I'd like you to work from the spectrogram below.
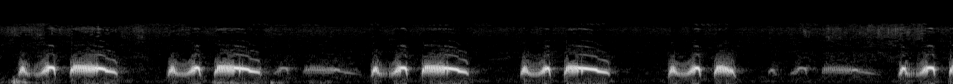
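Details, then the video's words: Spotted dove recording for training doves: low, soft cooing phrases, short rising-falling hoots in groups of two or three, repeated steadily with brief pauses. "សម្លេងសម្រាប់បង្ហាត់លលកច្បាស់ល្អ / Sound of Spotted dove"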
